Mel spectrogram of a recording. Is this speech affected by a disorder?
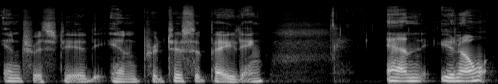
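Yes: spasmodic dysphonia; strange, strangled-sounding voice, vocal cords crunch down unnaturally.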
